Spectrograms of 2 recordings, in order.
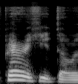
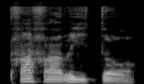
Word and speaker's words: Pajarito: As Perejito instead of Pajarito.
